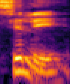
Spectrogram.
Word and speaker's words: Scilly: It's silly. It's like silly.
